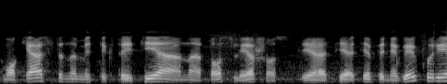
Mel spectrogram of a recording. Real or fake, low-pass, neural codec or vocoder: fake; 10.8 kHz; vocoder, 24 kHz, 100 mel bands, Vocos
